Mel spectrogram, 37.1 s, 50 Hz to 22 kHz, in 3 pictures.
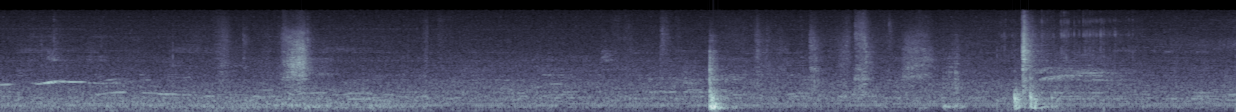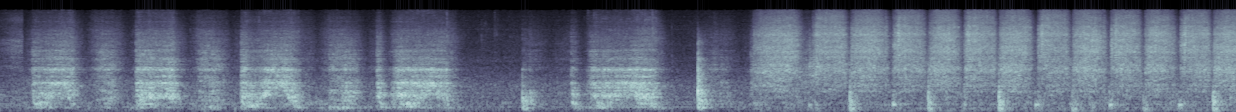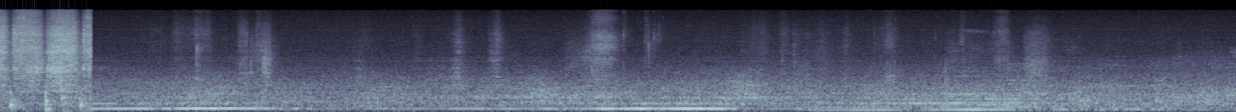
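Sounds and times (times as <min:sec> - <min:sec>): hand plane shaving wood: 0:12.6 - 0:17.0, 0:18.0 - 0:19.0, 0:19.9 - 0:25.6.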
